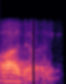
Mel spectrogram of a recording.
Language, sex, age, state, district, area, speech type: Nepali, male, 60+, West Bengal, Kalimpong, rural, conversation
